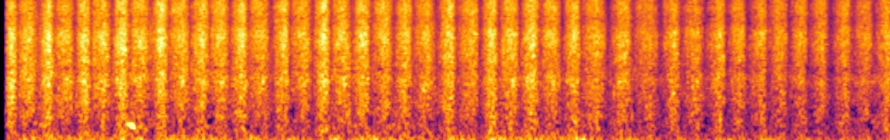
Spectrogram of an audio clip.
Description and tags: mySound LBFR maureen
Sounds from objects that are beloved to the participant pupils at La Binquenais the secondary school, Rennes. The source of the sounds has to be guessed.
cityrings, garbagebag, labinquenais, maureen, rennes, france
